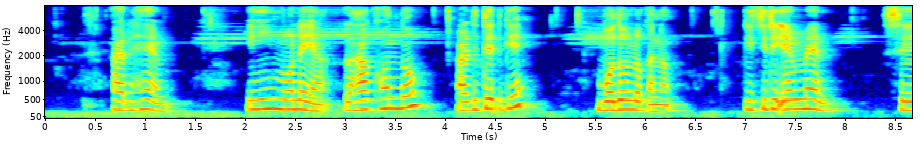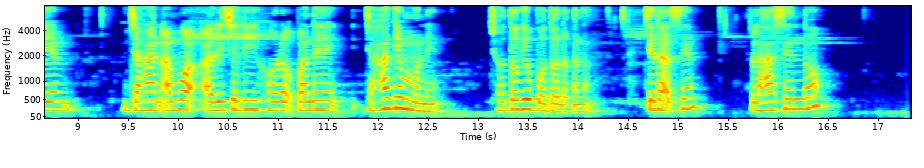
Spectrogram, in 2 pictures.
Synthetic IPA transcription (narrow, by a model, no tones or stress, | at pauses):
aɾɦɛm | iɲmɔnɛjaʔlaɦakʰɔnd̪ɔəɖit̪ɛt̪̚ˀɡɛ | bɔd̪ɔlɔkana | kit͡ʃiɾiʔɛmɛn | sɛm | d͡ʒaɦanʔa̰bɔwaʔəɾit͡ʃəliɦɔɾɔʔpãd̪ɛd͡ʒaɦãɡɛmɔnɛt͡ʃʰɔt̪ɔɡɛbɔd̪ɔlɔkana | t͡ʃɛd̪aʔsɛ | laɦasɛnd̪ɔ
